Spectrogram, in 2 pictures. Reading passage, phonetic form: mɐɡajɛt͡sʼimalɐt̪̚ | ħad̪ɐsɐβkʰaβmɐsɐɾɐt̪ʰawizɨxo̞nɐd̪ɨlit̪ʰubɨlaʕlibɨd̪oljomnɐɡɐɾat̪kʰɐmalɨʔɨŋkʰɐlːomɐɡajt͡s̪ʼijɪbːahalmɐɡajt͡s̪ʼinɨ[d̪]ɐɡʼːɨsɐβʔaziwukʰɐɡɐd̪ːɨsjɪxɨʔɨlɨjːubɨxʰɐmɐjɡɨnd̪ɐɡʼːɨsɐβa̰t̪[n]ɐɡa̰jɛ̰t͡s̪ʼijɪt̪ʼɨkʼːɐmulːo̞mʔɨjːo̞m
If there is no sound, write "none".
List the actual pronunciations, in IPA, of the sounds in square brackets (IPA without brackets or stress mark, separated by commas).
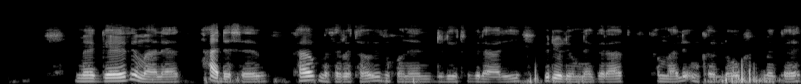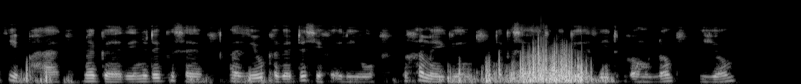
d̪, m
